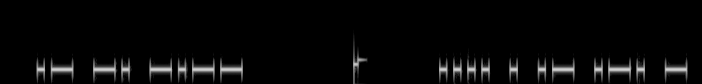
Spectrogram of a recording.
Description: Morse code, heard as a keyed tone, about 17 wpm, 700 Hz. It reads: ANY HEART
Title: Sets of 3 Words - New Word Drill - 17wpm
